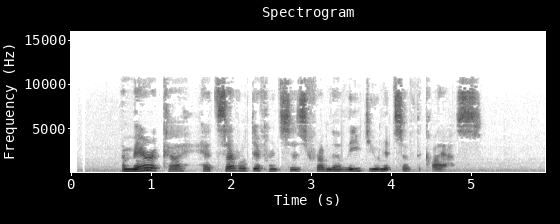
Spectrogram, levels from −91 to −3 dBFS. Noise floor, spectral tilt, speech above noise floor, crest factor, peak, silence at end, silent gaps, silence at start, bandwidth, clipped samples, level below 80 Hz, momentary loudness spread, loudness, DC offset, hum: -61 dBFS; -3.5 dB/octave; 33 dB; 22 dB; -8 dBFS; 0.8 s; none; 0.65 s; 11.5 kHz; under 0.1%; -84 dBFS; 11 LU; -28 LUFS; under 0.1%; none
